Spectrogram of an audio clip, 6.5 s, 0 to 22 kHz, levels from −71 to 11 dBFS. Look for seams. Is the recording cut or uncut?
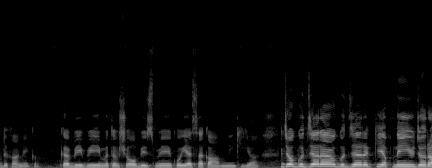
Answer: cut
